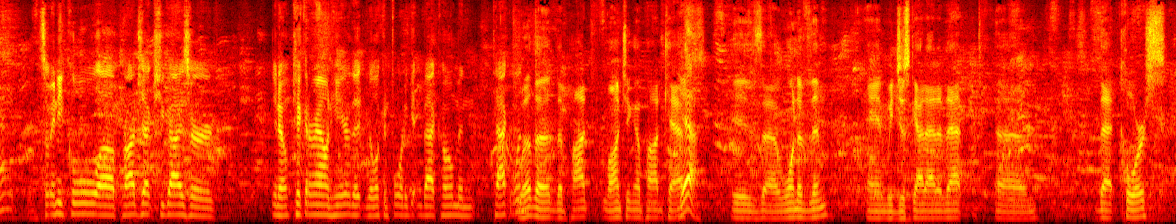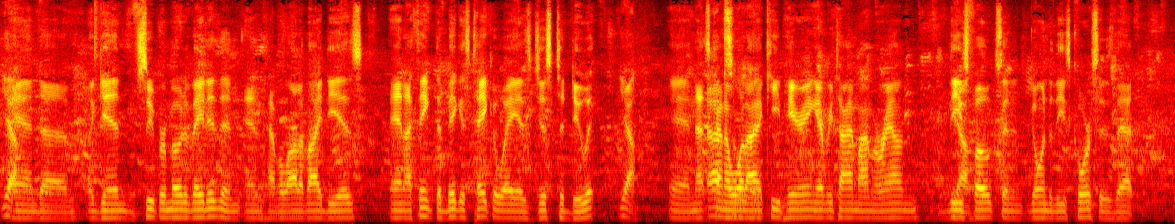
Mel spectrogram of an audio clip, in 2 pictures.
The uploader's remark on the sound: LIVE from HAVEN 2022. At their third HAVEN Conference.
